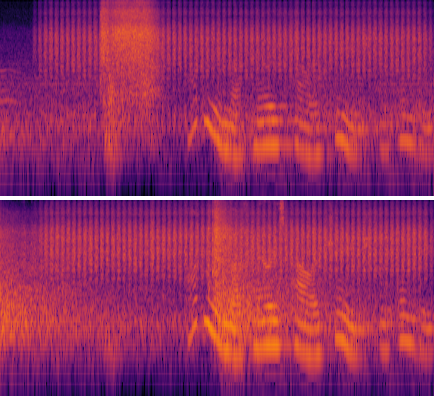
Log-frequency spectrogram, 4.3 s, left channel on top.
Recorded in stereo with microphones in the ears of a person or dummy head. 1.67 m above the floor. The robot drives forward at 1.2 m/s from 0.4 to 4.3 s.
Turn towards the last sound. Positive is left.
turn(degrees=-25)  # may be behind; listen again after turning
